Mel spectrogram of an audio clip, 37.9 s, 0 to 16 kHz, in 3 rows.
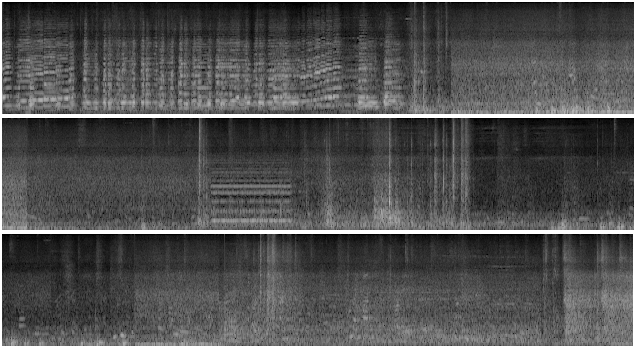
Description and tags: Paris Commuter Train, outside and inside 3
City of Paris, Commuter Train, from outside and inside (no. 3). A street musician plays last notes before the train departs.
Commuter-Train, doors-closing, metro, Paris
